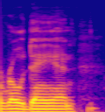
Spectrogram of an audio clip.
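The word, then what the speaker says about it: Rodin: from one Augusta Francois Rodan which is spelled r-o-d-i-n spelling uh pronouncing French Rodan uh one of my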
